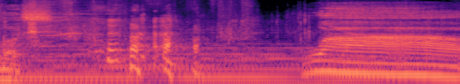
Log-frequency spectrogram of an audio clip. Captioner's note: laughs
